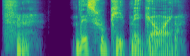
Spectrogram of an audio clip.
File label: level up, en; cookie run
